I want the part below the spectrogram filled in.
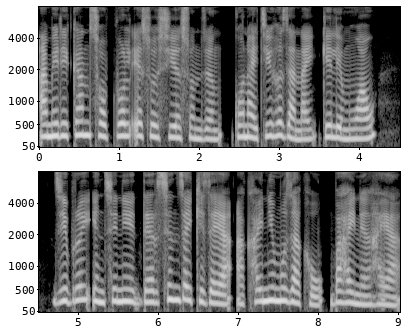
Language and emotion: Bodo, neutral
